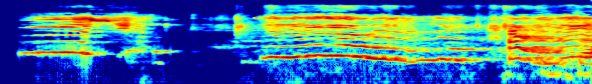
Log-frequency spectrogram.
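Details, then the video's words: Pet dog calling out in a small room when called, said to be asking to be left alone or for food; long drawn, tonal whining howl with a rising and falling pitch, followed by a sharper harsh burst. "Dog roar when we call"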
